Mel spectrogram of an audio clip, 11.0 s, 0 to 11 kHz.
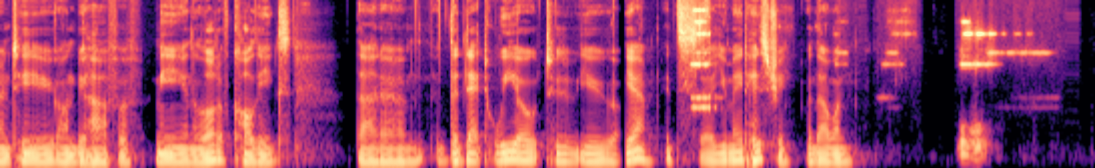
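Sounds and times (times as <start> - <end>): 
speech: 0.0 - 8.6, 9.6 - 10.1
short bright high-pitched electronic alarm tone: 6.9 - 7.2, 8.8 - 10.6.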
